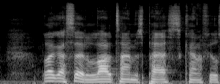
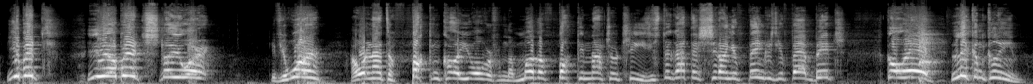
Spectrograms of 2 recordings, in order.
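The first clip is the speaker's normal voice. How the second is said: screaming much higher and much louder; furious yell; 9 dB louder than usual. Retold or imitated. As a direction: blow up at the cashier at full volume. Retold yelling at cashier.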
